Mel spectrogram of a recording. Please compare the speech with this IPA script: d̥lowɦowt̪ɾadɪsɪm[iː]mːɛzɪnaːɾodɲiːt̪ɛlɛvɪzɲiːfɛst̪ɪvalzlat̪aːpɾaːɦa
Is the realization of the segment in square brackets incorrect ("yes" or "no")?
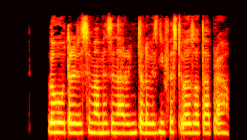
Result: yes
